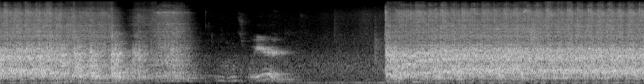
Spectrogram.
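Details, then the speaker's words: Ford 2N tractor cranks steadily but never fires, pause, then more cranking. The plug shows spark and fuel is dripping from the carburetor; owner suspects it is flooded, unconfirmed. "checked the cylinder she's got spark but i'm not sure why it's not uh kicking over for me here got gas dripping out of the car but it might be flooded maybe i'll just crank it a little more here"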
